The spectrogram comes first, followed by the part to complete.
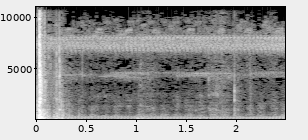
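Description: A single sharp click as the replacement control board of an RV absorption refrigerator is handled and pressed into place, then a fainter tick about a second in. Steady insect chirring goes on behind.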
